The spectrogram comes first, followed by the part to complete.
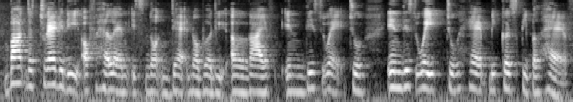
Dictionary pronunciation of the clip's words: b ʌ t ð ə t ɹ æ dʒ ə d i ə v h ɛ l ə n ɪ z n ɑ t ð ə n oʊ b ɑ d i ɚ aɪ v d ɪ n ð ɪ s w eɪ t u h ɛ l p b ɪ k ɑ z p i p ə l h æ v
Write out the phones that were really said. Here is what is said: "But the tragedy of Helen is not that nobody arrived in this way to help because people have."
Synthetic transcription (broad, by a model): b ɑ t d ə t ɹ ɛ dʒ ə d i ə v h ɛ l ə n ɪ s n ɑ t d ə n oʊ b ɑ d i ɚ aɪ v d ɪ n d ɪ s w eɪ t u h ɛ p b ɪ k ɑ s p i p ə l h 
